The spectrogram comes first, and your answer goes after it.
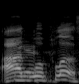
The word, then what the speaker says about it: Agua Plus: Now, how you pronounce this again? Agua Plus, right? Yeah.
